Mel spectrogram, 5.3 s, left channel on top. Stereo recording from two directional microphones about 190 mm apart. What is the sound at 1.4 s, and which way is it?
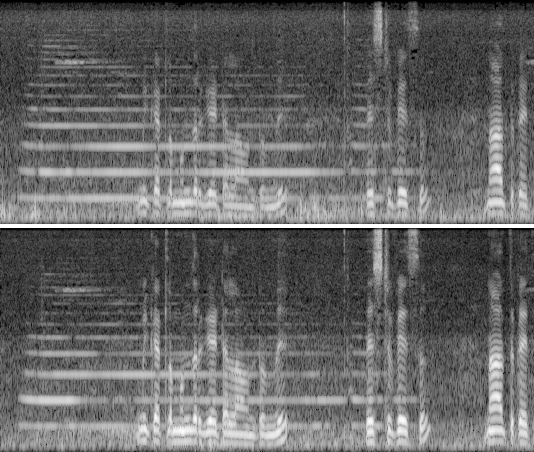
Speech, 30° right (ahead or behind).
